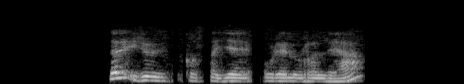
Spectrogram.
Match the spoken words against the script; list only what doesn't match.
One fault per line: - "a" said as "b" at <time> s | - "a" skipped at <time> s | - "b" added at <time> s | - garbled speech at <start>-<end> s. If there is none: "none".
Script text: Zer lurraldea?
- "irudituko zaie gure" added at 1.4 s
